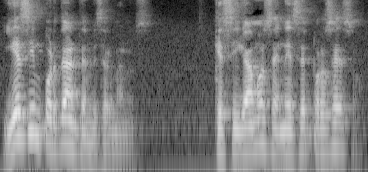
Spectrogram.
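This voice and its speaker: A man's voice: medium pitch, wildly swooping pitch, moderate pace, husky. A man from Cuba, a pastor preaching a sermon to his congregation and stressing points through repetition. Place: church service.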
